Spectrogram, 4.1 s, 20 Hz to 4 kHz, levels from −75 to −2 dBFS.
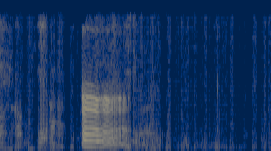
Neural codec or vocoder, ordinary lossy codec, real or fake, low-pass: none; MP3, 24 kbps; real; 3.6 kHz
